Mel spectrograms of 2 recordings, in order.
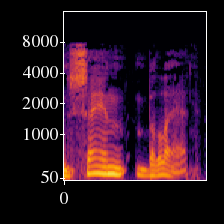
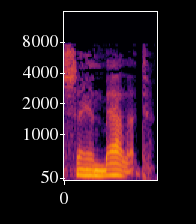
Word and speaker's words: Sanballat: But it came to pass that when Sanballat heard, and let me repronounce that, Sanballat heard that we builded the wall, he was wroth and took great indignation and mocked the Jews.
